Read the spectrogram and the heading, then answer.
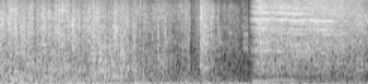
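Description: A loud laser cannon blast, fired from a cannon on a metal arm, with a heavy booming rumble that fills the whole clip, ending in a short electronic whine as the roar carries on.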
